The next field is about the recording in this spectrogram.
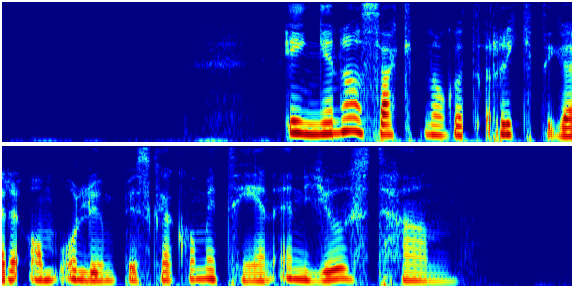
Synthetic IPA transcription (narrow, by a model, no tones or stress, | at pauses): ʔɪŋːənhaʂakt̪noːɡɔt̪ʰɾɪkt̪ɪɡaɾəʔɔmʊ̰lʏmpɪskakʰɔmɪt̪ʰeːnʔɛ̰njɵst̪han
